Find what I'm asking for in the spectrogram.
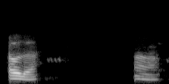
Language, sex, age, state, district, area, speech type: Kannada, male, 18-30, Karnataka, Uttara Kannada, rural, conversation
